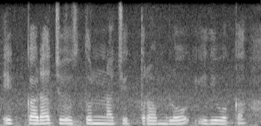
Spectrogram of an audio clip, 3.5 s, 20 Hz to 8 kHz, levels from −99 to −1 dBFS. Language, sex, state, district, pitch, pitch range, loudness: Telugu, female, Andhra Pradesh, Sri Satya Sai, 200 Hz, 190-210 Hz, -17 LUFS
